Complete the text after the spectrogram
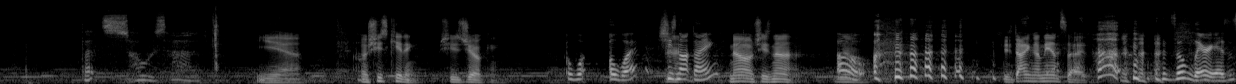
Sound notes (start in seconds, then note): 8.8 laughs; 8.8 chuckles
